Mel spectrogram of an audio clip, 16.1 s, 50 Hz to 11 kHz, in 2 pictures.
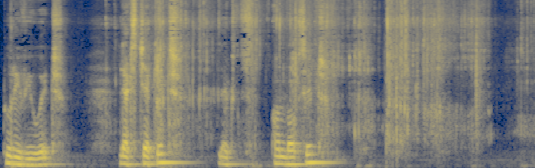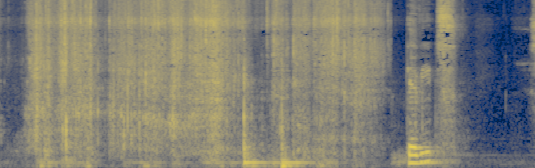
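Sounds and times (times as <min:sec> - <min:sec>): plastic crinkling and rustling: 0:01.6 - 0:13.9.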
